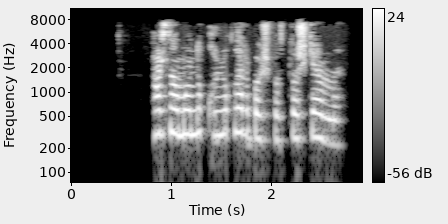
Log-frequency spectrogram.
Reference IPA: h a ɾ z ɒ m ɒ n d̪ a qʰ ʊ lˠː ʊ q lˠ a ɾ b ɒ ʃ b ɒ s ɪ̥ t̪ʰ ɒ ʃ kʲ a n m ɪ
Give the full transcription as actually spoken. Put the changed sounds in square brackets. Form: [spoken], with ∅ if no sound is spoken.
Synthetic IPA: h a ɾ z ɒ m ɒ n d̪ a qʰ ʊ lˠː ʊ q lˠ a ɾ b ɒ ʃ b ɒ s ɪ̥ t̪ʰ ɒ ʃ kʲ a n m ɪ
